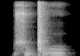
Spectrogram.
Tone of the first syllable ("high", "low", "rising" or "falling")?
low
